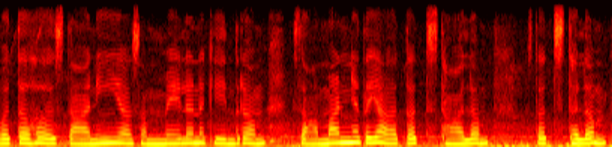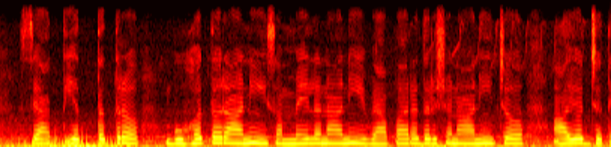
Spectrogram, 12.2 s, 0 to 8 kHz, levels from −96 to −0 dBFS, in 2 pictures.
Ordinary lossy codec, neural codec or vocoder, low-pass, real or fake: none; none; none; real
